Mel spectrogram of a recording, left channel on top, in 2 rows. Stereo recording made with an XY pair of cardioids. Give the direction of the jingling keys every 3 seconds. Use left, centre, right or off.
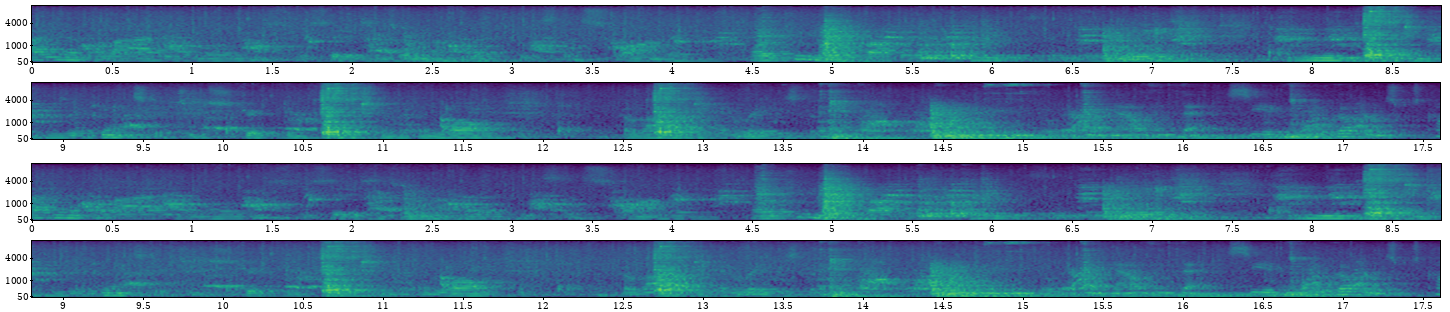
off, centre, left, left, centre, centre.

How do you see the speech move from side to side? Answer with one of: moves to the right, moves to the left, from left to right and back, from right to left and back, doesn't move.
moves to the right.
